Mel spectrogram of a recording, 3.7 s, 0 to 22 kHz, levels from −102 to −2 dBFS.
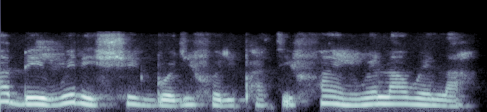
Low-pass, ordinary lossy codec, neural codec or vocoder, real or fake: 7.2 kHz; Opus, 32 kbps; none; real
